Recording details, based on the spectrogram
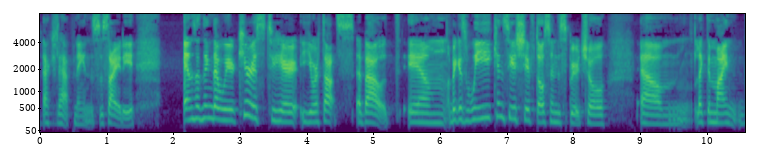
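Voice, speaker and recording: A woman interviewing conversationally, a little halting as she searches for words. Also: mid-range voice, pushed and bright.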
